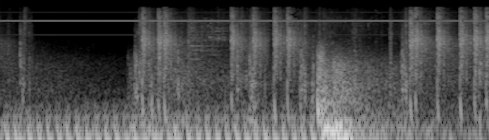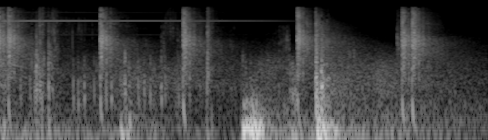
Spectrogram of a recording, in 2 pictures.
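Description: Shells explode on a ship in loud, booming blasts, one after another.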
